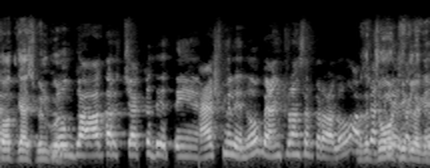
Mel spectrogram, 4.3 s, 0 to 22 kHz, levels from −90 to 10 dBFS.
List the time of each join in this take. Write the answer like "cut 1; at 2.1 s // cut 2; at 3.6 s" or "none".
cut 1; at 2.0 s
